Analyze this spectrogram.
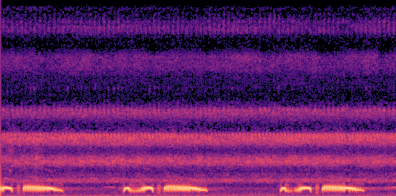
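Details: Stuttering 'gagap' cooing of a spotted dove, a lure style said to make other birds answer eagerly. Three phrases about two seconds apart, each a quick doubled looping note followed by a long, gently falling coo.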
